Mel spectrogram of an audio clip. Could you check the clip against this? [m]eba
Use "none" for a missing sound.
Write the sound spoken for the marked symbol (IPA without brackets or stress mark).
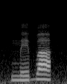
m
